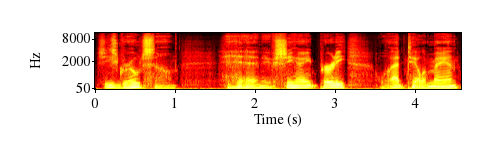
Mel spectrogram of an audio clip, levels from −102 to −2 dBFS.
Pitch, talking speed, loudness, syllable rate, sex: 100 Hz, 155 wpm, -15 LUFS, 4.3 syllables/s, male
